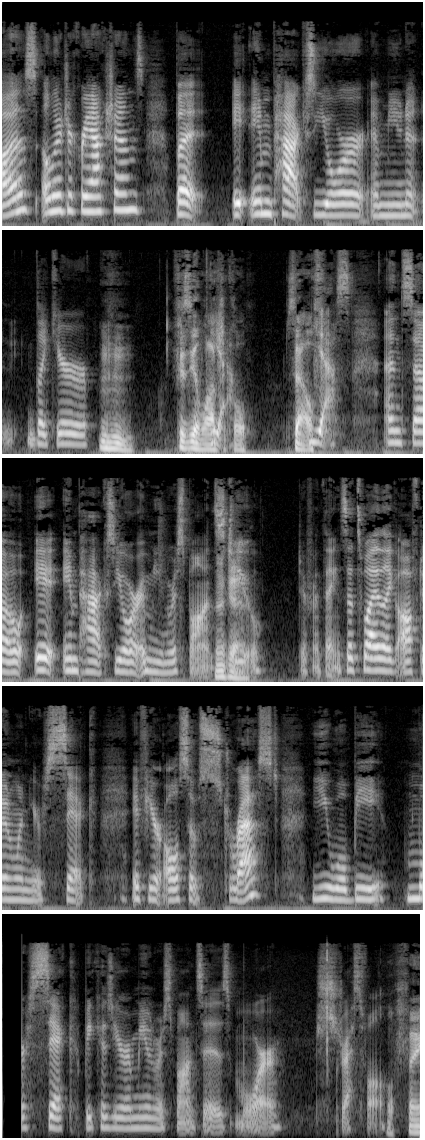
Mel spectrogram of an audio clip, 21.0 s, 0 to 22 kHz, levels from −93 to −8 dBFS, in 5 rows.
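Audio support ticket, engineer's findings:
Speech goes dull and quieter from 16.84 s, after "stressed you will be", to end. 0.2 s gap at switch. Likely input switched to a poorer device: narrower band, nothing above 12.6 kHz, about 5 dB lower, faint noise floor.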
